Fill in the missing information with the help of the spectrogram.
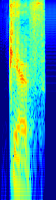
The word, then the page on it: kef: Indian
